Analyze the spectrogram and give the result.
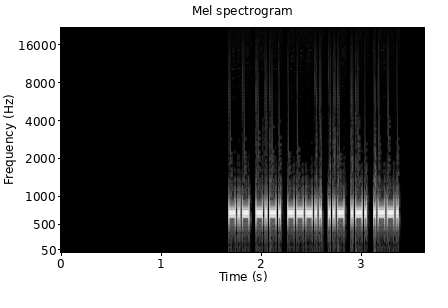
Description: Morse code, heard as a keyed tone, about 49 wpm, 700 Hz. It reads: KC8URP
